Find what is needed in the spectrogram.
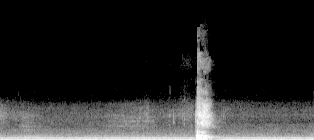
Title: Rapid, strong, sick sneezes and nose blow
